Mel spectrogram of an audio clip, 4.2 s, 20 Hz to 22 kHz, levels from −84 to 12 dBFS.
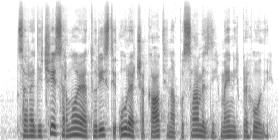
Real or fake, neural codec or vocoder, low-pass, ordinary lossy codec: fake; codec, 44.1 kHz, 7.8 kbps, Pupu-Codec; none; none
